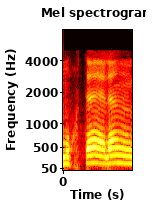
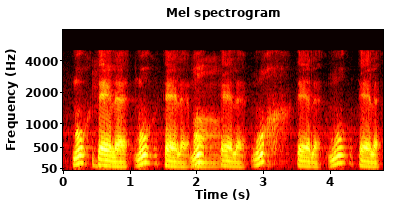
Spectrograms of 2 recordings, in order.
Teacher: لكن الخاء فيها همس والغين لا همس فيها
